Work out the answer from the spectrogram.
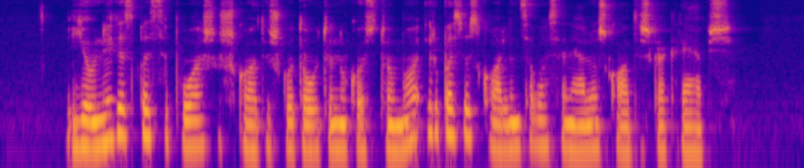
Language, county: Lithuanian, Klaipėda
